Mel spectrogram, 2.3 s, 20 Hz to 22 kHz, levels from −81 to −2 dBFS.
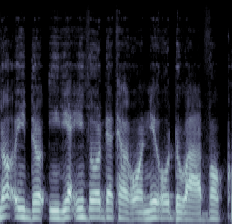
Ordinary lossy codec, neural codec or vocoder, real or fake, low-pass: none; codec, 44.1 kHz, 1.7 kbps, Pupu-Codec; fake; none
